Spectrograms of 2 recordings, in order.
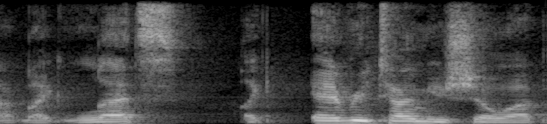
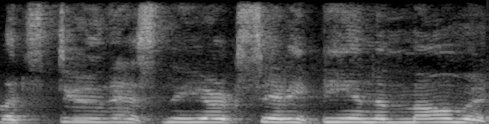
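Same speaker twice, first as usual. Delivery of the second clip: enthusiastic put-on voice, higher pitch; 10 semitones higher than usual. Imitating a remembered teacher urging [name] to try things: imitating him enthusiastically. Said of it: "His enthusiasm was unfreaking paralleled".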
